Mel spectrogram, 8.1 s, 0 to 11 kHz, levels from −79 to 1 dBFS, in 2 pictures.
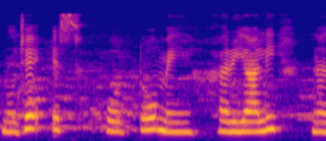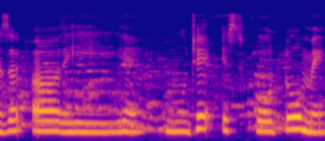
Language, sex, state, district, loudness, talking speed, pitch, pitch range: Hindi, female, Madhya Pradesh, Umaria, -18 LUFS, 95 wpm, 245 Hz, 225-290 Hz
